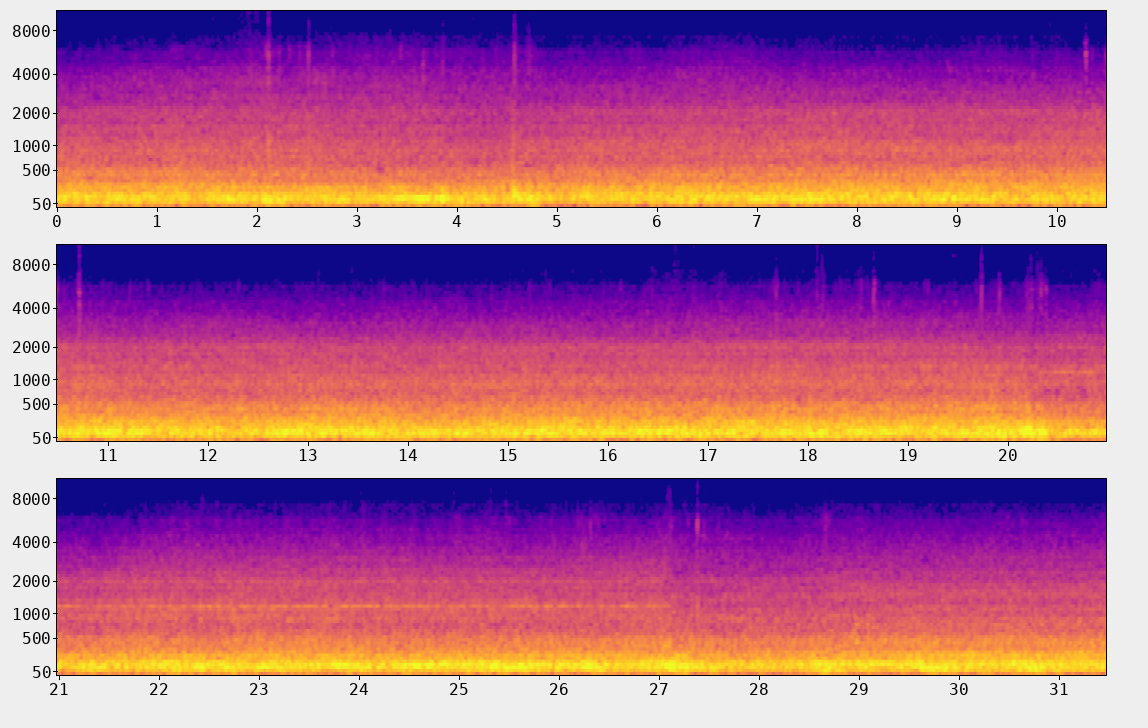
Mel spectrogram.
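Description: Steady low rumble of a car driving on a wet highway, heard from inside the cabin: tyre and road noise.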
